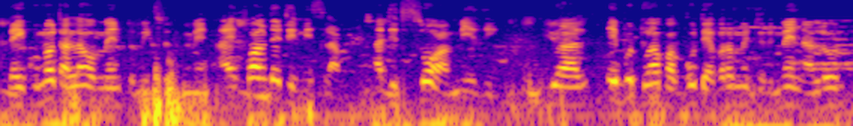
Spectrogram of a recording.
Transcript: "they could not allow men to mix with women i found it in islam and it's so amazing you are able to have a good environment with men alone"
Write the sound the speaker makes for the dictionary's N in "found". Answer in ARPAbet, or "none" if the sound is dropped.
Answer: N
